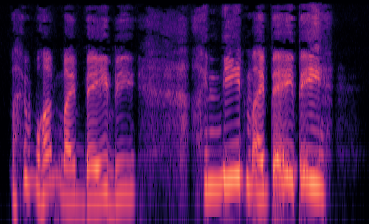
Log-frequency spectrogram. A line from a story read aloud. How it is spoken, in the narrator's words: Breaking down in sobs, she cried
